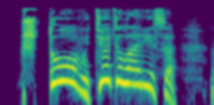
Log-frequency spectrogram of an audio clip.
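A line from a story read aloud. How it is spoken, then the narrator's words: Frightened shout. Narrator (Russian): закричал Чик, страшно испугавшись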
